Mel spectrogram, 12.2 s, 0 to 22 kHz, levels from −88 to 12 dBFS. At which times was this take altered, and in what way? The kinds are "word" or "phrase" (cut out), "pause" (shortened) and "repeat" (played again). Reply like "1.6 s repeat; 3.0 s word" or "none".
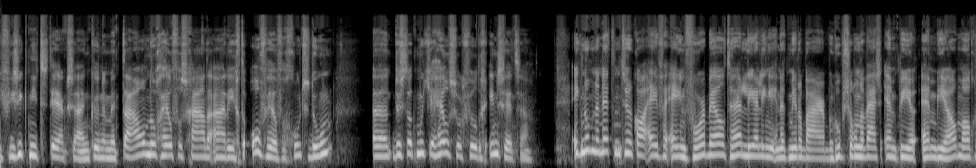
none

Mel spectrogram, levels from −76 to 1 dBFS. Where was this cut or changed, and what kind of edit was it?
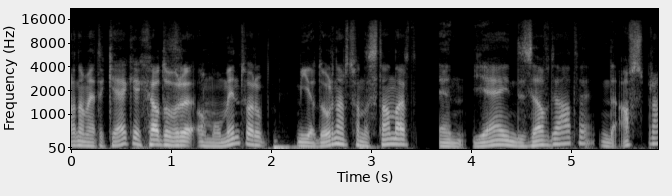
1.2 s word; 4.0 s pause; 4.8 s word

